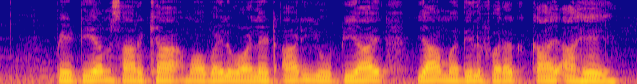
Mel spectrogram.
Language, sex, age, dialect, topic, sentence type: Marathi, male, 25-30, Standard Marathi, banking, question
